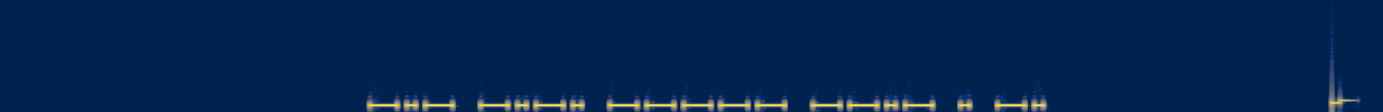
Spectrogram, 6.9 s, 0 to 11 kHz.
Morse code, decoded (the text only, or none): KC0QEN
